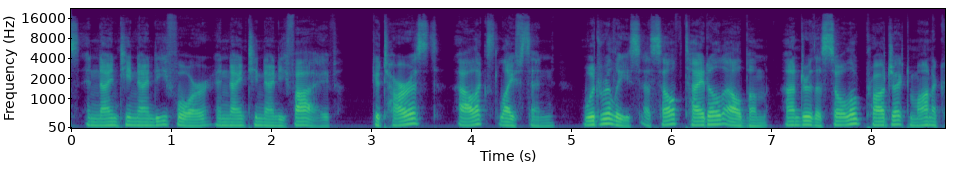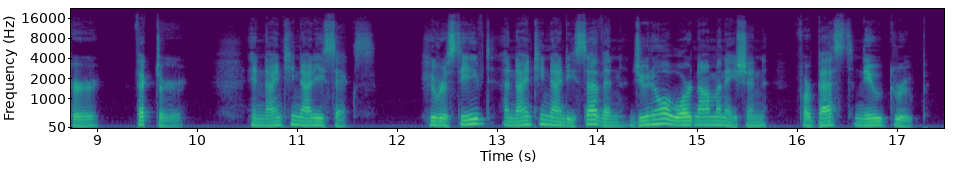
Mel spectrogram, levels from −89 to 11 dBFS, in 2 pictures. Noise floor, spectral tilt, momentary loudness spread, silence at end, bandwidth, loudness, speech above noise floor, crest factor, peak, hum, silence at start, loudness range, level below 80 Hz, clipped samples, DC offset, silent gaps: -53 dBFS; -5.5 dB/octave; 11 LU; 0.35 s; 18 kHz; -21 LUFS; 33 dB; 18 dB; -4 dBFS; none; 0 s; 5 LU; -54 dBFS; under 0.1%; under 0.1%; none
